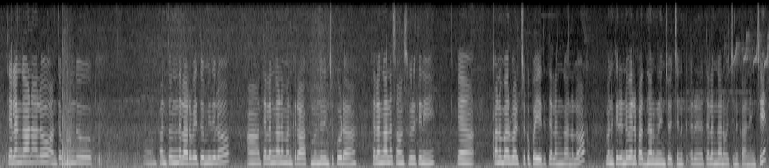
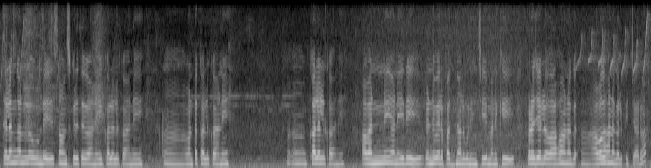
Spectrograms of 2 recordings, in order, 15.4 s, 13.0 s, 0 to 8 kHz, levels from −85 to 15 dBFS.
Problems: constant background noise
